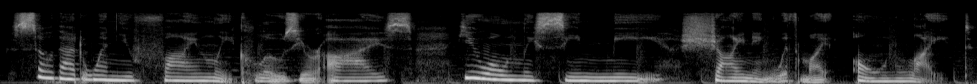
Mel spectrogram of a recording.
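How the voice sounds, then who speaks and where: Female-performed succubus pop star for ASMR roleplay: slow, whispery and breathy, possessive, seductive menace, faint music underneath. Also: fairly low pitch, dark tone, full character voice. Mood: controlling, smug. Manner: slow, deliberate, intimate.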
